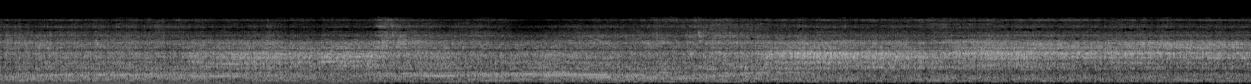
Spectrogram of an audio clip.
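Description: Energy blasts roar and whoosh from a tablet's small speaker.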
